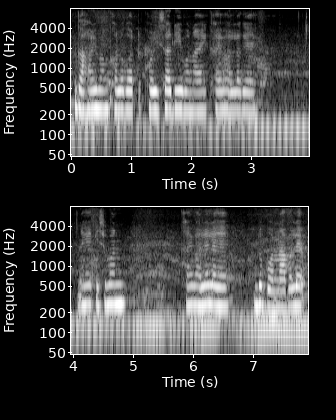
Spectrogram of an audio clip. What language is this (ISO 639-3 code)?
asm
